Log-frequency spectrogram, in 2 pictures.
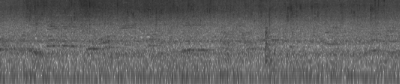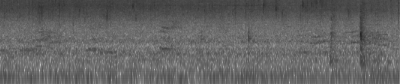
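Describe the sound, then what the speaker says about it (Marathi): Paneer cubes frying in hot oil in a home kitchen, a continuous dense sizzle with small crackles and a sharp clink near the end, steady and close. "पनीर फ्राय होते"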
